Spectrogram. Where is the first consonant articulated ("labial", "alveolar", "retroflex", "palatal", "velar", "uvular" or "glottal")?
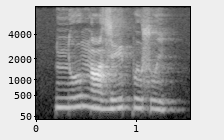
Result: palatal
